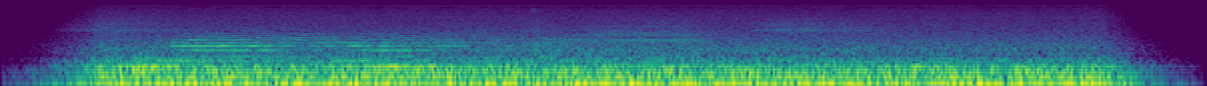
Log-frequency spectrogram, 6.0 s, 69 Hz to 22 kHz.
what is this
About one kilometre from my house a train is passing blowing it's horn. It's far past midnight and I am asleep but switched on my Edirol-R09 when I went to bed.
breath, traffic, street-noise, noise, household, bed, street, human, body, nature, field-recording, train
